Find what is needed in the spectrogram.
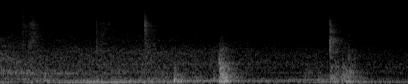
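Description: A person's footsteps and light knocks and scuffs of gear being handled on a small plastic boat, a few separate knocks with the strongest about halfway through, over a steady low hum.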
